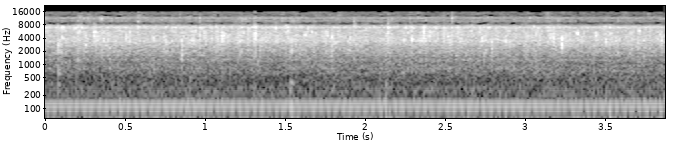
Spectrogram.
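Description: Green beans frying in a pan for a keto-style green bean casserole, a steady, even sizzle like light rain that holds at the same level throughout.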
